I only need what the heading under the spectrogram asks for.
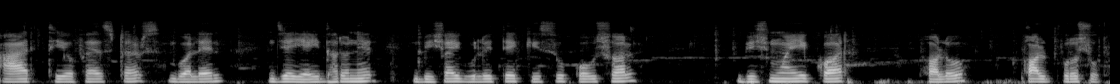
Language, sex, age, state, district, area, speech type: Bengali, male, 18-30, West Bengal, Birbhum, urban, read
